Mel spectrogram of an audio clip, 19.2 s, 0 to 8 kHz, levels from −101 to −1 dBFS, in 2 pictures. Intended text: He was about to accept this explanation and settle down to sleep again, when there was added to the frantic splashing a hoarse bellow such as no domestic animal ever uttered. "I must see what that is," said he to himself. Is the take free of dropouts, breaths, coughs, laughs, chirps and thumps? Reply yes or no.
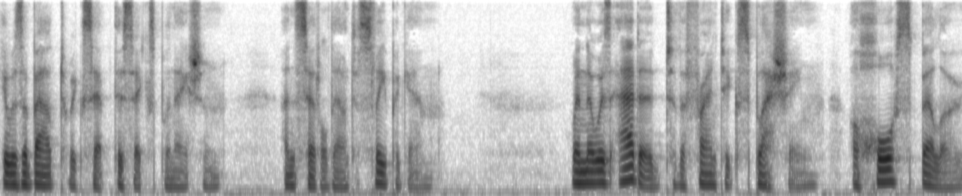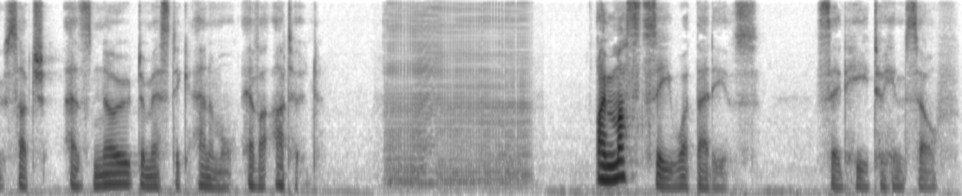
no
